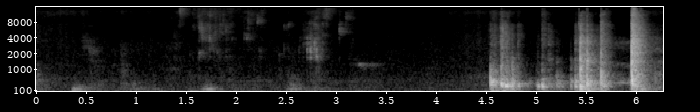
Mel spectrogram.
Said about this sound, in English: I'm going to do now is add a bit of water to soften the paste up.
